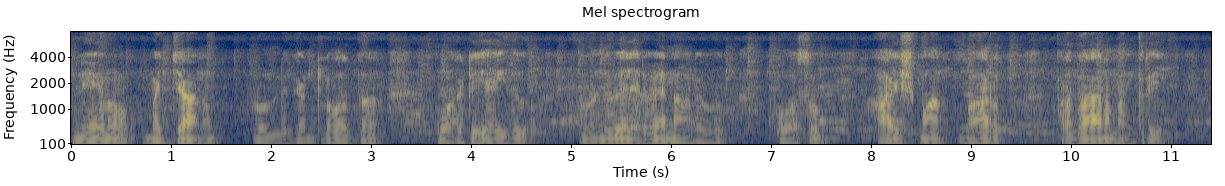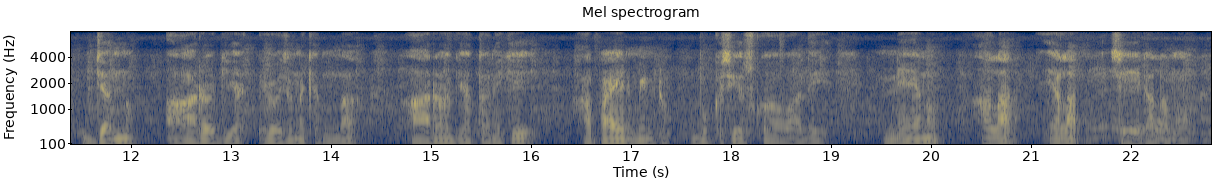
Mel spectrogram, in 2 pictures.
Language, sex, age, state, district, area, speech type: Telugu, male, 45-60, Andhra Pradesh, Krishna, rural, read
